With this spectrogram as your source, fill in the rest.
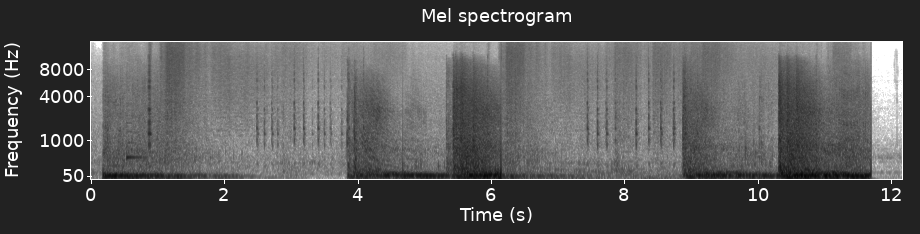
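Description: Minecraft mega cannon firing: loud booming bursts of charges exploding, separated by stretches of quieter mechanical ticking and clicking, with no speech.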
